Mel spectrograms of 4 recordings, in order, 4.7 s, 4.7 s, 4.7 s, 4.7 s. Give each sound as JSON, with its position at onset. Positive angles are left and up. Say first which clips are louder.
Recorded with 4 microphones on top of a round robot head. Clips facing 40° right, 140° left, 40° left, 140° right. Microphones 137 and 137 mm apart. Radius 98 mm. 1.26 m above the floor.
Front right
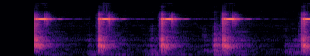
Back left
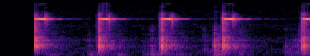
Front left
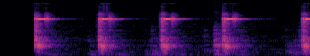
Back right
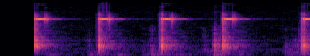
{"t": 0.5, "sound": "an alarm", "louder": "back left 5 dB, back right 8 dB", "azimuth_deg": -170, "distance_m": 0.6}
